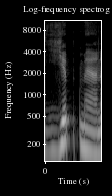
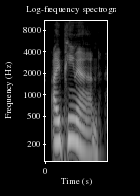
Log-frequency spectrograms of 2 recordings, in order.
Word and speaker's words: Ip Man: His real name is Yipman. And you use you pronounce the Y, but it is said like IP as in dip.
